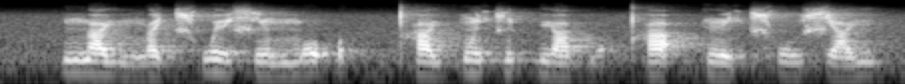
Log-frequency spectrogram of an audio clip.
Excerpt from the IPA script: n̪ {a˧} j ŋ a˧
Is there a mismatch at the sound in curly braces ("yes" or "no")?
yes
